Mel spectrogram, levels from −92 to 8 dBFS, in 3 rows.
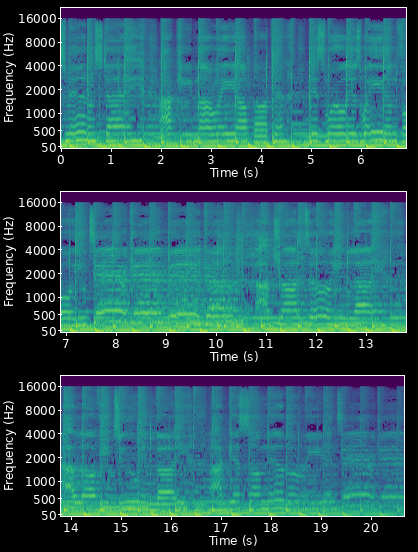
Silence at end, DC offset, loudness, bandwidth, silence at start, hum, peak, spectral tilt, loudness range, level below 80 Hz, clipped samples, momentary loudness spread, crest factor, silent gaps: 0 s; under 0.1%; -14 LUFS; 16.5 kHz; 0 s; none; 0 dBFS; -5.5 dB/octave; 3 LU; -14 dBFS; under 0.1%; 6 LU; 12 dB; none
